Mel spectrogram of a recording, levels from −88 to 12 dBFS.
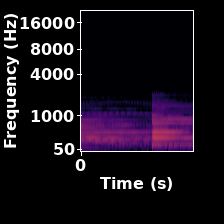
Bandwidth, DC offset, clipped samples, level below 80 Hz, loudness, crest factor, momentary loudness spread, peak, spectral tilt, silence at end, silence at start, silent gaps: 5.6 kHz; under 0.1%; under 0.1%; -82 dBFS; -49 LUFS; 16 dB; 13 LU; -32 dBFS; -8.5 dB/octave; 0 s; 0 s; none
